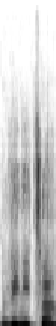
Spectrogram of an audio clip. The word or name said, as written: VINICA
